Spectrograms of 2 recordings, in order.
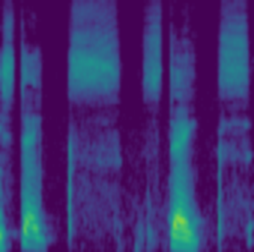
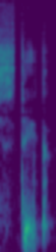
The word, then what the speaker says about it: steak: Por favor, no digáis stick. Lo he mencionado antes. Stick es un palo. Stick. Aquí se dice stick. Incluso en un restaurante, stick tartar. Se dice steak. Steak.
